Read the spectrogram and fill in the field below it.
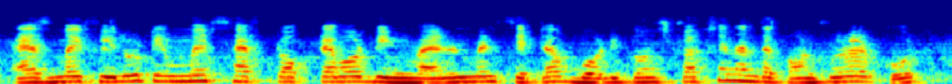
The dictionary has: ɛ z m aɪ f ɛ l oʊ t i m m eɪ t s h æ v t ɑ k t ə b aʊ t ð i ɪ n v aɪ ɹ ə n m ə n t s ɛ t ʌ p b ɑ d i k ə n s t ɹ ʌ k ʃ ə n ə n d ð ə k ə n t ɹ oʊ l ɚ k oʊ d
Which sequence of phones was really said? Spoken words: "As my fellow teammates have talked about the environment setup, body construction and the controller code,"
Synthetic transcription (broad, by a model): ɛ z m aɪ f ɛ l oʊ t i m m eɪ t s h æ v t ɑ k t ə b aʊ t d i ɪ n v aɪ ɹ ə n m ə n t s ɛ t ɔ f b ɑ d i k ə n s t ɹ ʌ k ʃ ə n ə n d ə k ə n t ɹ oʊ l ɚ k oʊ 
